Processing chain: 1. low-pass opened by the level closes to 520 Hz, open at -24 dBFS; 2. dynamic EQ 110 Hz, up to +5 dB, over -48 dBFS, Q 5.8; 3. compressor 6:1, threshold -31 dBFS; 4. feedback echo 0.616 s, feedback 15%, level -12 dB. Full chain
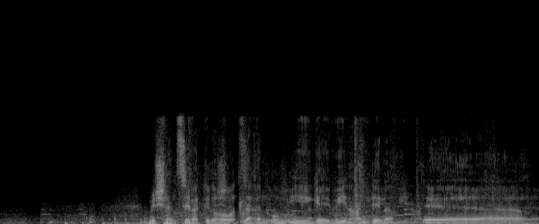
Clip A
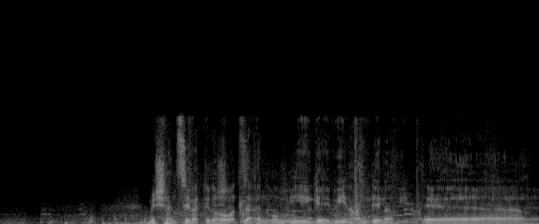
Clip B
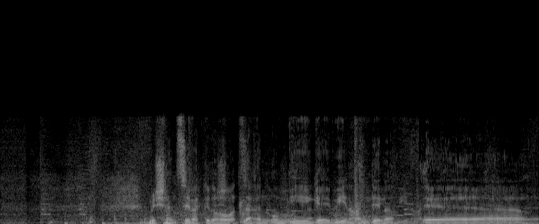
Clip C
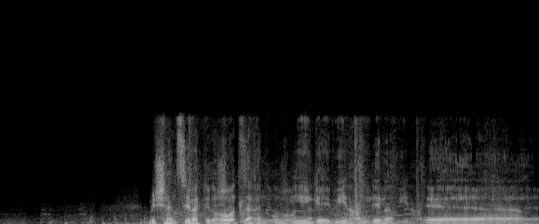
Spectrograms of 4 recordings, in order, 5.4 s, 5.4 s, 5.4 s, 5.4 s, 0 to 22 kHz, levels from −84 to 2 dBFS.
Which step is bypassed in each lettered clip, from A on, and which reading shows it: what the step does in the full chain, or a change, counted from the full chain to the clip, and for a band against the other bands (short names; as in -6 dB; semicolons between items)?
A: 2, 125 Hz band -2.0 dB; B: 1, momentary loudness spread change -2 LU; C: 3, crest factor change +2.5 dB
